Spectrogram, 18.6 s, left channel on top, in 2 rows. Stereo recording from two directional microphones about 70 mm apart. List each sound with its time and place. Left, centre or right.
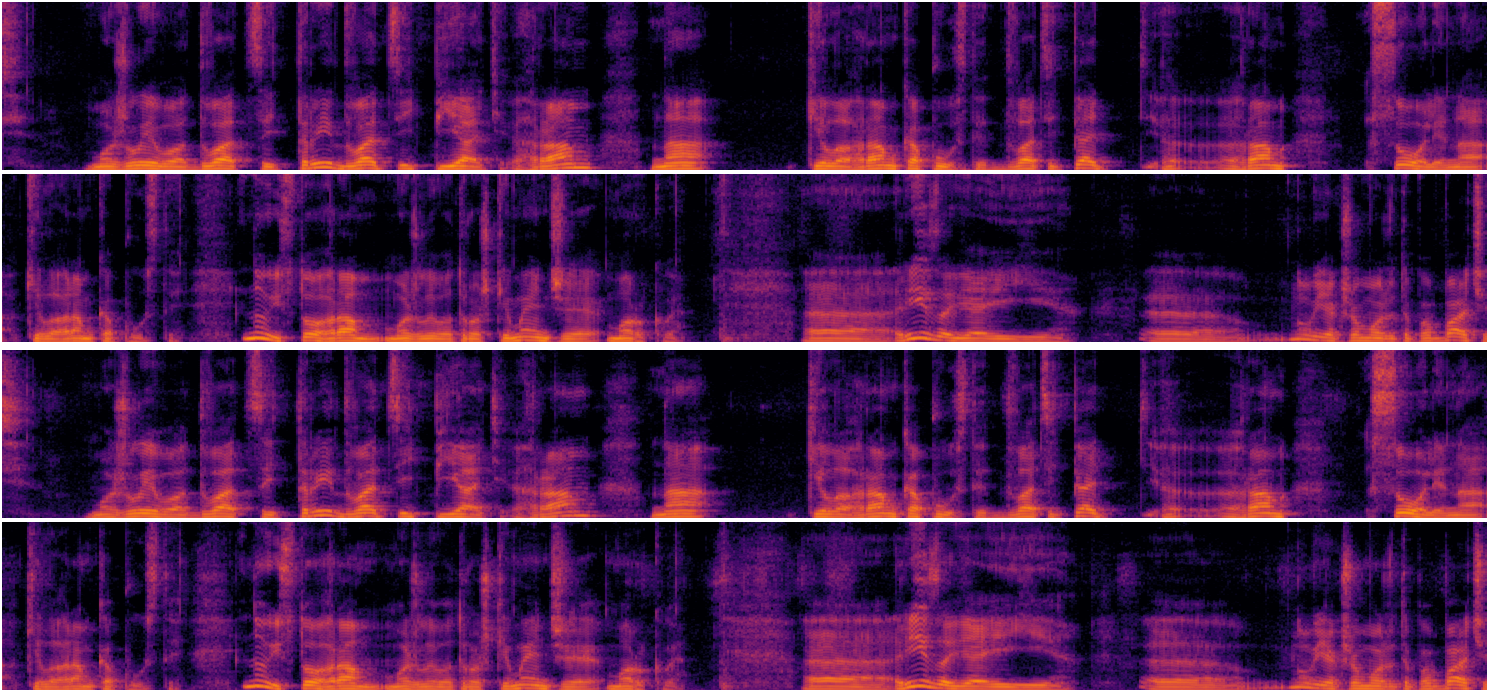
0.0 s speech: left
4.1 s speech: left
10.9 s speech: centre
13.8 s a sound: centre
14.3 s speech: centre
15.4 s speech: centre
16.4 s speech: right
16.7 s speech: centre
17.3 s speech: centre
